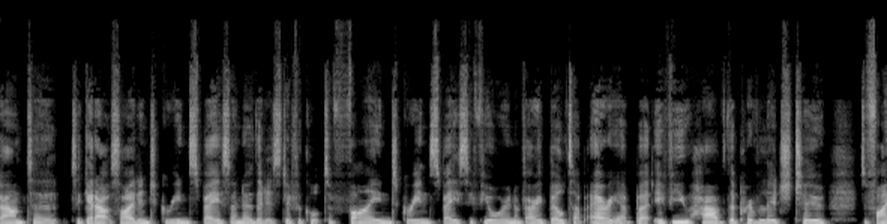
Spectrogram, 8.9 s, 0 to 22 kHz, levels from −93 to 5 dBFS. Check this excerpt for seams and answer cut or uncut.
uncut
